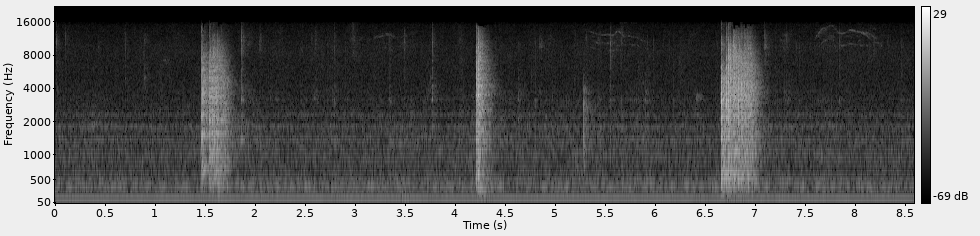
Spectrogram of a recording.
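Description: Small metal screws and side-mount parts from a hard drive clinking as they are set down on a desk: three short clatters, spread a few seconds apart, over a faint steady low hum.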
